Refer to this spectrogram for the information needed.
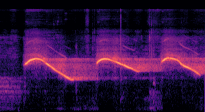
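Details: Common hill myna repeating a pure rising-then-falling whistle three times, roughly every one and a half seconds, each note ending in a held tone. A faint voice is heard before it.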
